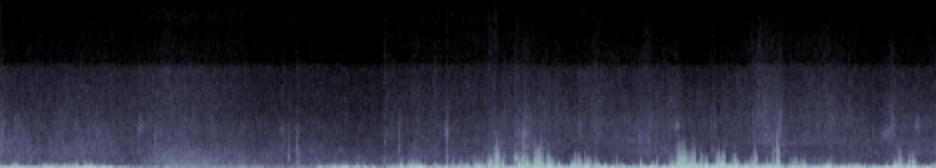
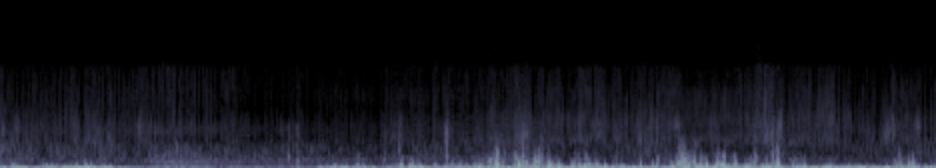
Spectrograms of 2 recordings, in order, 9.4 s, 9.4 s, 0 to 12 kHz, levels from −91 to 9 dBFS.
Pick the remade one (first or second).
second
